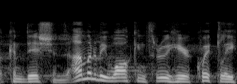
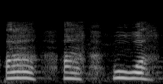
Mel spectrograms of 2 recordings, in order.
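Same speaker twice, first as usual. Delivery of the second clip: put-on bewildered little boy; 11 semitones higher, slower than usual. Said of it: "Looks up at you".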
